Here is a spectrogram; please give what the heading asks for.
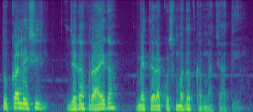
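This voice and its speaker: A man voicing a kind, fearless young female ghost who talks softly and familiarly. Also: lowish voice, lively intonation, normal speed, faint music behind. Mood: gently familiar. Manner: soft, familiar, using intimate address.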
